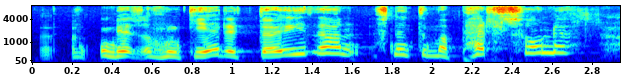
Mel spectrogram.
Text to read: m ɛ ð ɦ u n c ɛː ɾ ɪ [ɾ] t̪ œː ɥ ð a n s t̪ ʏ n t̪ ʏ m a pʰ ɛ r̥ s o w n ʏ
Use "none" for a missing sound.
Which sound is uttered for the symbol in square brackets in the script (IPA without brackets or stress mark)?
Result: ɾ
